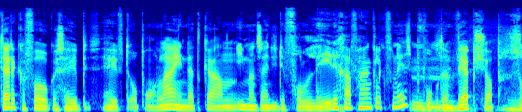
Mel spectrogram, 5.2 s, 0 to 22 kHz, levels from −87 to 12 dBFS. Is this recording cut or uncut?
cut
